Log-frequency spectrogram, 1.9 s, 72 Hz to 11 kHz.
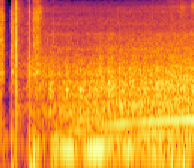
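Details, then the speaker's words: Nissan 350Z with LS swap, stock radiator cooling fan wired hot for testing (driver's side) before wiring to Holley Terminator X: clicks then steady, even whir climbing slightly in pitch; runs well, passenger-side fan seems weaker. "And that one sounds like it's running way better, so I guess the passenger side one is hurting, so we'll need to play with that."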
